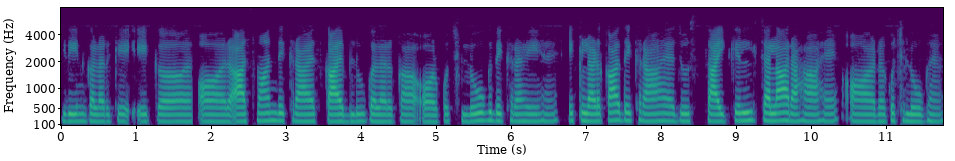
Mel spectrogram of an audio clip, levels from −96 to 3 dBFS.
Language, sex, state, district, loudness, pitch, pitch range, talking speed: Hindi, female, Uttar Pradesh, Gorakhpur, -35 LUFS, 180 Hz, 175-190 Hz, 170 wpm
